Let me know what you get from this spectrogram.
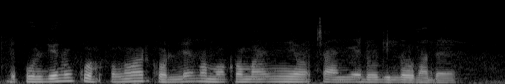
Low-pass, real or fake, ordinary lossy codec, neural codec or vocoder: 19.8 kHz; fake; none; codec, 44.1 kHz, 2.6 kbps, DAC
